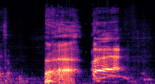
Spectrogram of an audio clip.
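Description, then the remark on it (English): Two loud burps in quick succession, each a deep, rumbling belch lasting about half a second, separated by a brief pause with no talking. “Remember we talked about the burps last time?”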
